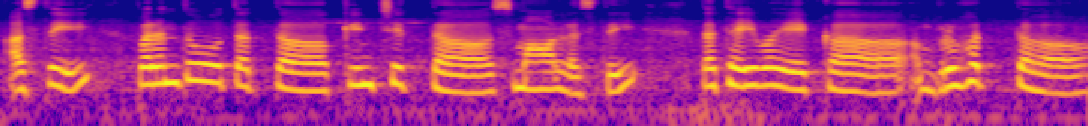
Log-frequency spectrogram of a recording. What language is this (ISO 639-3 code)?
san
